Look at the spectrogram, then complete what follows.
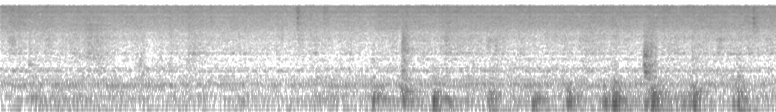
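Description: A run of soft, low gulps from a person's throat, irregular at two or three a second. They start about halfway through over a steady low hum, with a small click among them. They fit a belcher swallowing air to build up a burp.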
